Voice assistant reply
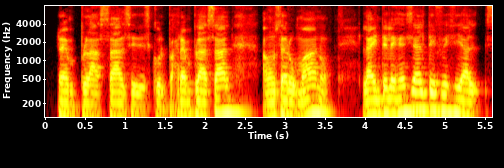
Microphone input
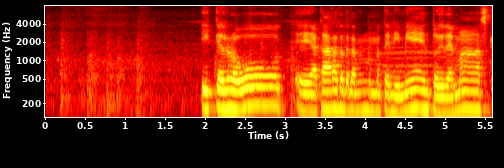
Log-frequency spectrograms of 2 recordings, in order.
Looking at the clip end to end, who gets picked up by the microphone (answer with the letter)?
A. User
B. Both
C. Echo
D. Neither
A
